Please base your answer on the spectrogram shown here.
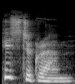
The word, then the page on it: histogram: British English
